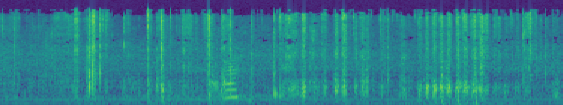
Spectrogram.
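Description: A knife blade slitting packing tape along the seams of a cardboard shipping box: a run of short scrapes and clicks as the tape is cut.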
